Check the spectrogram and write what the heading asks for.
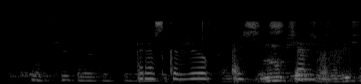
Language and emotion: Russian, neutral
